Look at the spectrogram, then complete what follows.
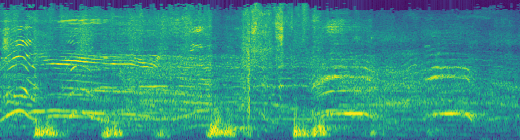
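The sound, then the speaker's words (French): A group of children stand up and shout together to scare others, in loud, overlapping high-pitched voices, with repeated bursts of noise and a few heavier thumps, like stamping feet, underneath. “Mais il faut vous lever, vous crier, comme vraiment, il faut qu'on ait peur, là.”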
